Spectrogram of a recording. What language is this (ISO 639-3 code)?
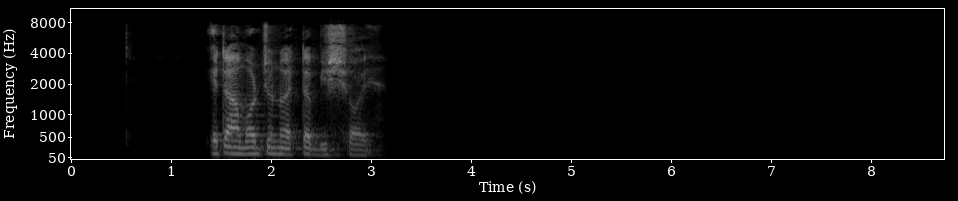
ben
